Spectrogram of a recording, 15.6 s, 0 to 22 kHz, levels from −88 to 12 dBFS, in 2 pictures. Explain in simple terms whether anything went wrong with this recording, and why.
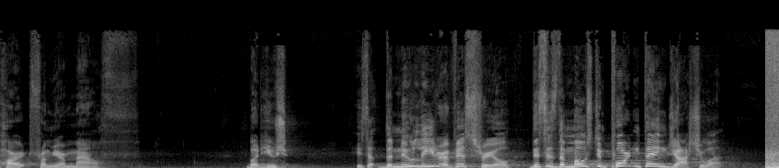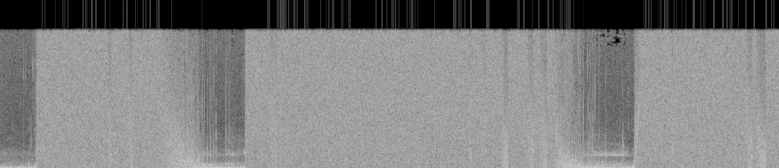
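At about 7.66 seconds, the software reading the file began building each sample from the wrong bytes, putting the pieces of every number together wrongly. From there to the end, the speech turns into loud, harsh hiss.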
